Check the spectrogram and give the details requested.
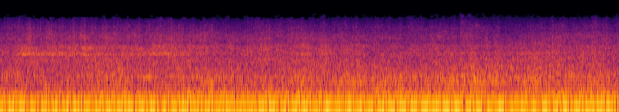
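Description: Double-stack container train's loaded well cars rolling past close by, a steady, loud rumble of wheels on the rails.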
